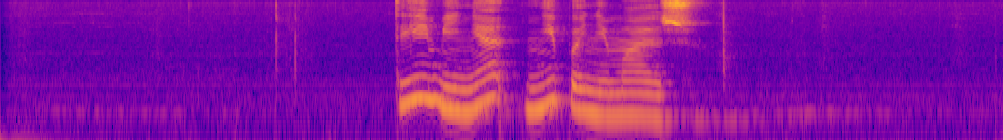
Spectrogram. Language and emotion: Russian, neutral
